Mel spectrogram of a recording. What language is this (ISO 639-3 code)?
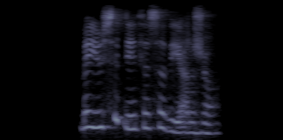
kab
